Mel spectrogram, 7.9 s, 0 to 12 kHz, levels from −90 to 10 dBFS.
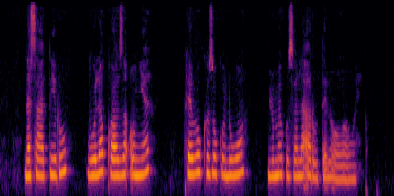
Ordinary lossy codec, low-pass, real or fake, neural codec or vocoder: MP3, 96 kbps; 10.8 kHz; fake; codec, 24 kHz, 0.9 kbps, WavTokenizer, medium speech release version 2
